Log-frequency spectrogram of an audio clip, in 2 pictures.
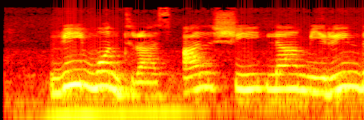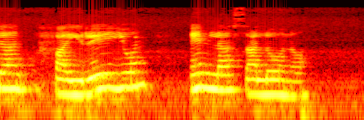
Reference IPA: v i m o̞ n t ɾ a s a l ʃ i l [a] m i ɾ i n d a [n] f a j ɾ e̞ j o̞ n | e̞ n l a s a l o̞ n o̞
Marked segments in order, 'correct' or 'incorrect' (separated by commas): correct, correct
